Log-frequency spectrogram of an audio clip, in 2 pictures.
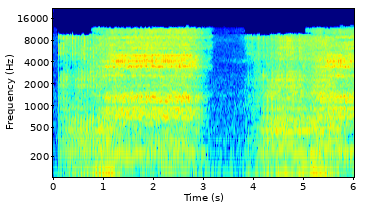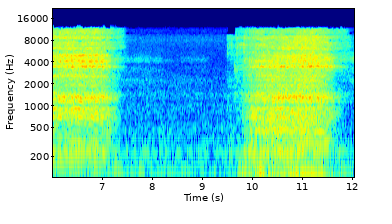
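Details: Simulated couple snoring (man and woman, recording made by the woman): loud, rough, rattling snores in three long bursts with quieter gaps, roughly every four to five seconds; heavy snoring.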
